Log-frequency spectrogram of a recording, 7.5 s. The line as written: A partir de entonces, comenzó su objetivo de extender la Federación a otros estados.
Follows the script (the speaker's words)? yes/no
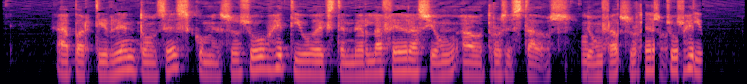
no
